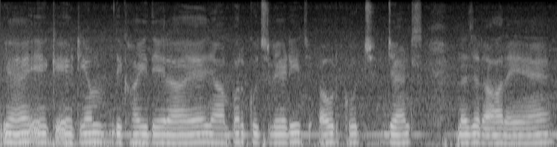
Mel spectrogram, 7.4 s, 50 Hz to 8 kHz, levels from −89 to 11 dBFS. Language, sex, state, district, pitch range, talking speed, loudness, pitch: Hindi, male, Uttar Pradesh, Shamli, 115-125 Hz, 145 wpm, -17 LUFS, 120 Hz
